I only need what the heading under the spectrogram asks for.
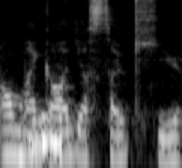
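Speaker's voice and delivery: muttering under breath. Acting out the main girl's hidden remarks: muttering under her breath. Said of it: "but then under her breath, she's like".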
